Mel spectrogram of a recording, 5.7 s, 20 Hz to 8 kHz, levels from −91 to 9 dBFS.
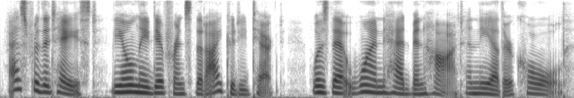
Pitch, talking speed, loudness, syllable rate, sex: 175 Hz, 220 wpm, -19 LUFS, 5.6 syllables/s, female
